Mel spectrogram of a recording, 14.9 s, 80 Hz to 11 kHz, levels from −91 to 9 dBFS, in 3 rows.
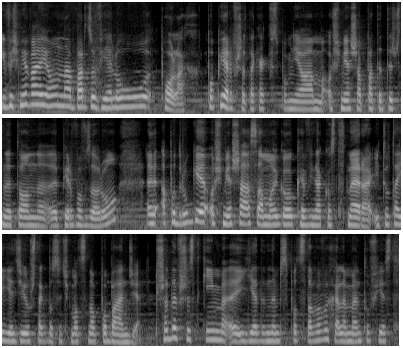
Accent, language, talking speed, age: native, Polish, 155 wpm, 20-39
